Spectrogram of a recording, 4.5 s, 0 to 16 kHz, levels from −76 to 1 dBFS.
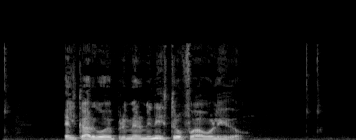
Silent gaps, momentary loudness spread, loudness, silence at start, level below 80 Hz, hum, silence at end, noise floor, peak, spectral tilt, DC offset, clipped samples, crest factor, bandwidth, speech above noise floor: none; 8 LU; -20 LUFS; 0.8 s; -44 dBFS; none; 1.45 s; -61 dBFS; -4 dBFS; -7 dB/octave; under 0.1%; under 0.1%; 18 dB; 11.5 kHz; 42 dB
